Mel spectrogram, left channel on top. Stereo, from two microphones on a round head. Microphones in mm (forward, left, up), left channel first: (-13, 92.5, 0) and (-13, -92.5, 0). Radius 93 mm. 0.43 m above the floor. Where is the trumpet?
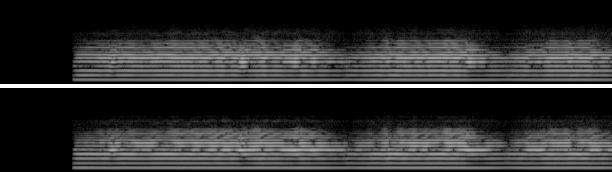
15° right (ahead or behind), 1.0 m.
